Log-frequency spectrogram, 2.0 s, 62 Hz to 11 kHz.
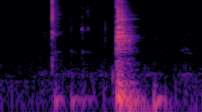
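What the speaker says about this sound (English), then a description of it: "just take your tubing and cut off about 1/8 of an inch of that tubing" A small piece is snipped from soft plastic tubing for a fishing bait trailer hook: two quiet, sharp clicks close by, the second louder, with light handling noise in between and no talking.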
